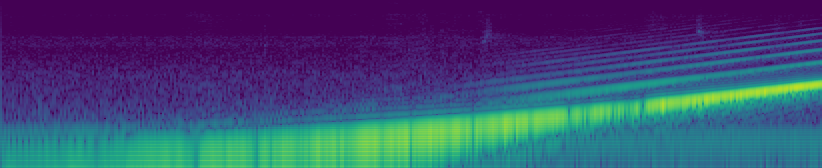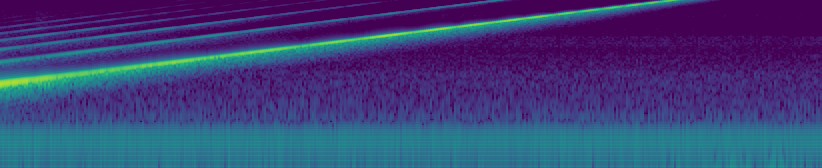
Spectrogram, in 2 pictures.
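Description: A sine-sweep test tone from a sound system used to measure impulse response glides smoothly from a deep low pitch to a piercing high one over about twelve seconds. A steady low hum sits beneath it until the sweep cuts off abruptly.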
